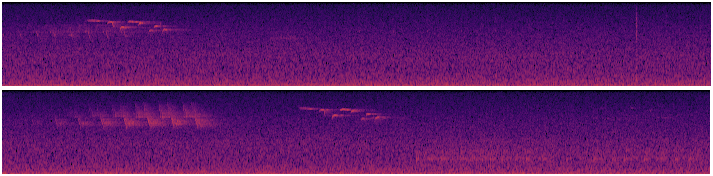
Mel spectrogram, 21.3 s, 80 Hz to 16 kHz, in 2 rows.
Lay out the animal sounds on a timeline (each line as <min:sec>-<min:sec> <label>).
0:00.0-0:01.9 Ovenbird (Seiurus aurocapilla)
0:01.2-0:02.8 Brown Creeper (Certhia americana)
0:10.9-0:13.9 Ovenbird (Seiurus aurocapilla)
0:14.9-0:16.6 Brown Creeper (Certhia americana)
0:16.8-0:21.3 Yellow-bellied Sapsucker (Sphyrapicus varius)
